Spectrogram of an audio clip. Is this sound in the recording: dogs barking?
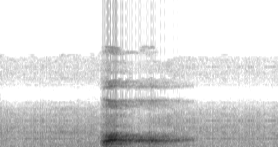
yes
